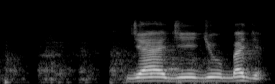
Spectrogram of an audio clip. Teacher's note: makhrajnya huruf jim adalah bagian tengah lidah dengan langit-langit di atasnya.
